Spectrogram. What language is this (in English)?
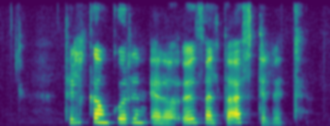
Icelandic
